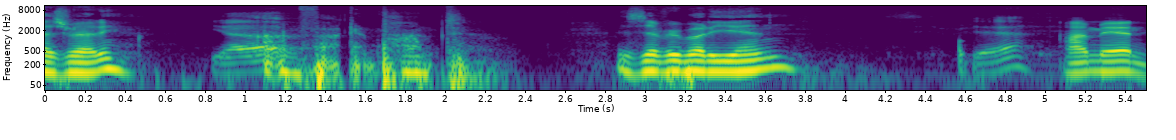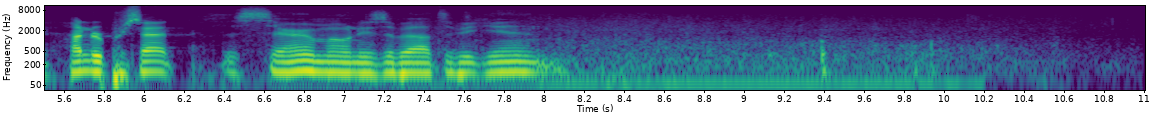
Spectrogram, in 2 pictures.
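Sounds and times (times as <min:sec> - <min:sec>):
speech: 0:00.0 - 0:02.2, 0:02.9 - 0:03.9, 0:04.6 - 0:08.4
falling rain: 0:06.4 - 0:10.9
deep continuous rumble of thunder: 0:06.7 - 0:10.9
brief sharp thunder crack: 0:07.2 - 0:10.9.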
